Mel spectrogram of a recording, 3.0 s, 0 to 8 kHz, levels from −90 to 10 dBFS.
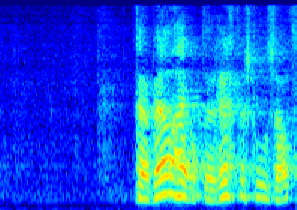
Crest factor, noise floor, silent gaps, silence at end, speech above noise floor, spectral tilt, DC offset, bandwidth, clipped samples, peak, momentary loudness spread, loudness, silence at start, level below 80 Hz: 18 dB; -61 dBFS; none; 0 s; 38 dB; -6 dB/octave; under 0.1%; 7.6 kHz; under 0.1%; -8 dBFS; 12 LU; -23 LUFS; 1.35 s; -86 dBFS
